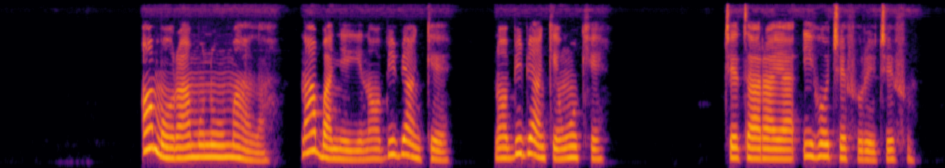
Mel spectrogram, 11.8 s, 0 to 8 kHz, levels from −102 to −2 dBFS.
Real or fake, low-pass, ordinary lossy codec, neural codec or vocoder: real; 7.2 kHz; none; none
